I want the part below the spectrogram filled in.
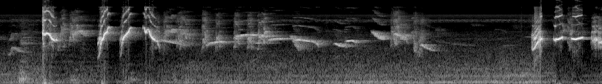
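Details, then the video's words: Oriental magpie-robin in full song while competing against a rival: loud sharp whistled notes and rapid chattering bursts, with a softer run of slurred falling whistles between them. "kacer gacor ngobra KONSLET nembak lawan tarung"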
